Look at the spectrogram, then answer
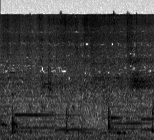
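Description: Satay meat grills over heat with a steady, close sizzle and crackle, broken by a few soft taps and scrapes of skewers or utensils.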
